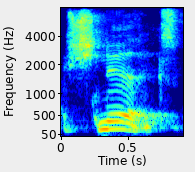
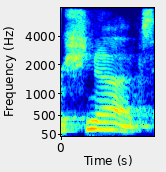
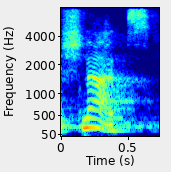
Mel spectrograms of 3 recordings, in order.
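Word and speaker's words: Schnucks: from bran from like schnooks or schnooks however people pronounce it i pronounce it schnuts but apparently i'm wrong um also i i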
